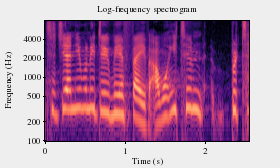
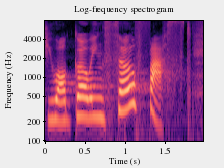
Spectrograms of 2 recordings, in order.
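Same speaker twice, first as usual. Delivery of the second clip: slow, deliberate priest's rebuke; slow quote; much slower than usual. Retold or imitated. Priest stopping her reading, slow and deliberate. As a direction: spell it out slowly. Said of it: "He said".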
